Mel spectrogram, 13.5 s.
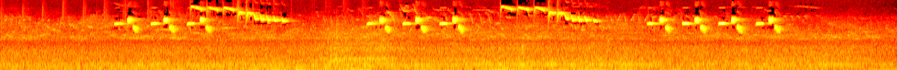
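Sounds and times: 
great tit giving two-note chips: 1.6s - 11.9s.

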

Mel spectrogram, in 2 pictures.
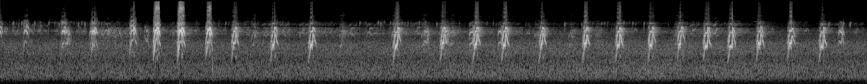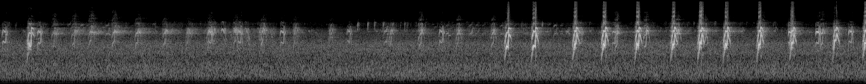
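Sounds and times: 
common blackbird chinking call notes: 0.0s - 17.3s.

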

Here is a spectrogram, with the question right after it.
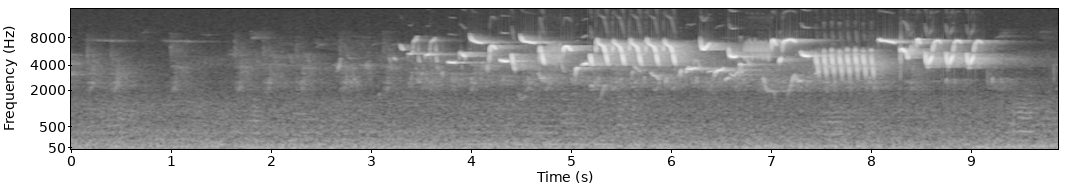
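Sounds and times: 
Eurasian wren Troglodytes troglodytes singing: 3.3s - 9.3s.

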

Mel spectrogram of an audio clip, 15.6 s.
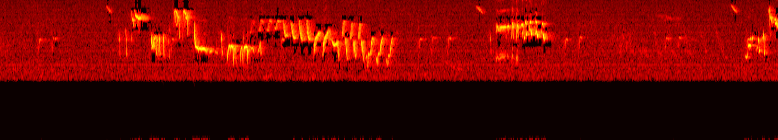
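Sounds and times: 
European robin song: 2.2s - 11.7s, 12.4s - 15.5s.

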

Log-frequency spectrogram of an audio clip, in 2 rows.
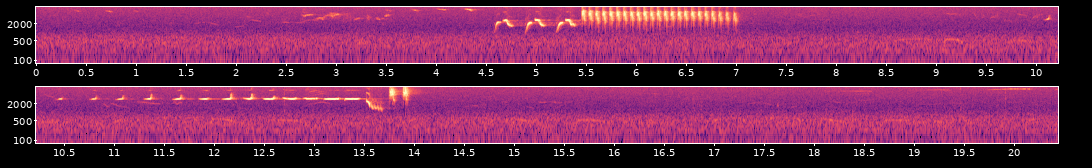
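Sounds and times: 
common nightingale singing: 2.8s - 7.1s, 9.9s - 14.0s, 18.2s - 20.4s.

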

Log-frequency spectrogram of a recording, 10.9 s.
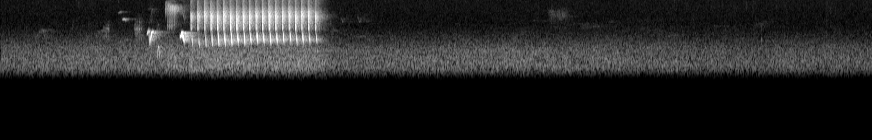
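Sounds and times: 
common nightingale trilling: 1.8s - 4.1s.

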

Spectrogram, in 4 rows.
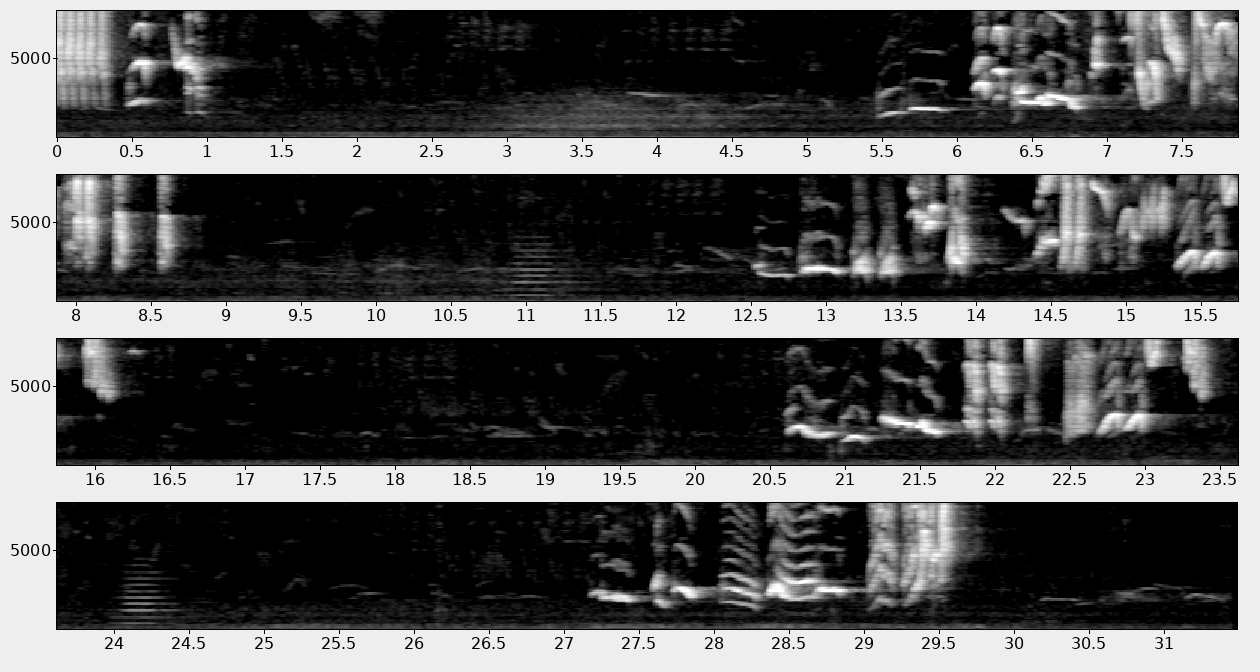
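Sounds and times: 
common blackbird song: 5.5s - 8.8s, 12.0s - 16.4s, 20.6s - 24.4s, 27.2s - 31.4s.

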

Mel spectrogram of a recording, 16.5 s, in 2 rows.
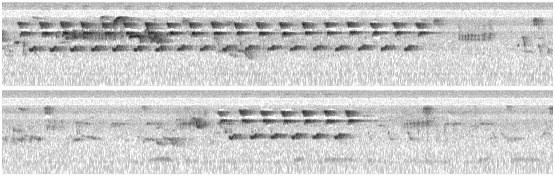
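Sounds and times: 
Common nightingale Luscinia megarhynchos song: 0.0s - 16.5s.

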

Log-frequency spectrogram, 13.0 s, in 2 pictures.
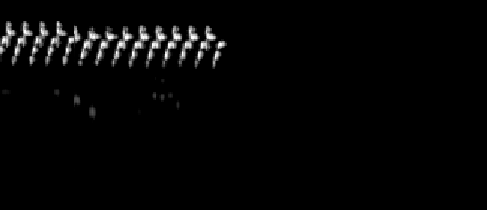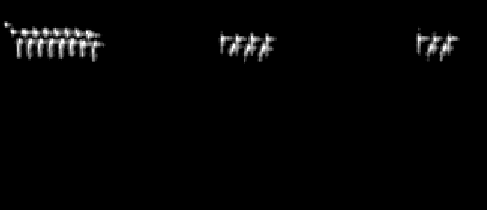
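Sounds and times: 
European goldfinch twittering: 0.0s - 3.0s, 6.6s - 7.9s, 9.4s - 10.2s, 12.1s - 12.6s.

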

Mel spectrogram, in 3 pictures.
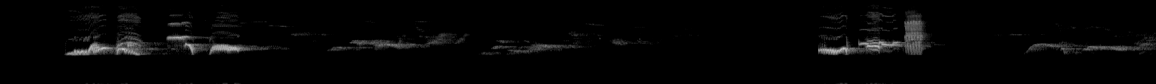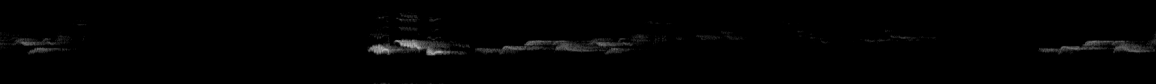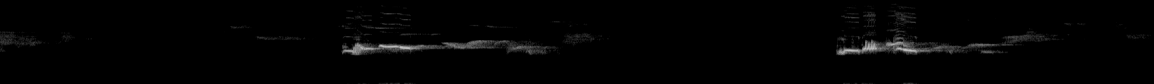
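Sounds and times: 
common blackbird warbled song: 0.7s - 7.1s, 8.2s - 12.6s, 15.2s - 21.0s, 22.0s - 24.1s, 25.3s - 29.3s, 31.5s - 34.6s.

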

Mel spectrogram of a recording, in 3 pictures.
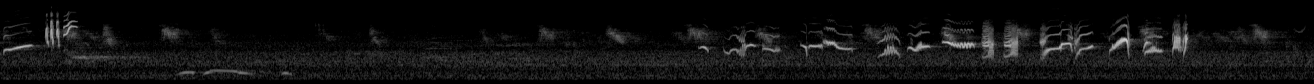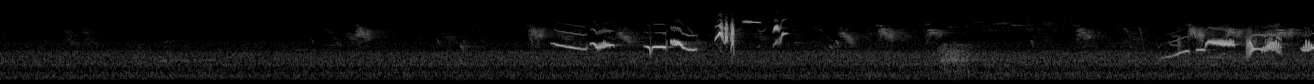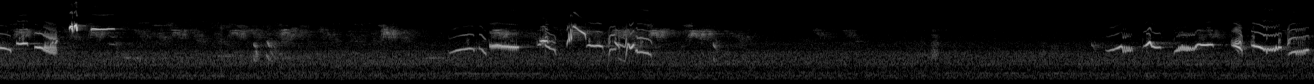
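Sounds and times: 
common blackbird song of whistles and twittering: 0.0s - 1.1s, 7.0s - 11.9s, 18.6s - 21.0s, 24.8s - 27.5s, 30.8s - 32.9s, 37.3s - 39.4s
faint hiss: 0.0s - 39.4s.

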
